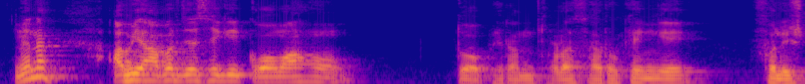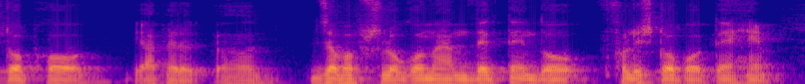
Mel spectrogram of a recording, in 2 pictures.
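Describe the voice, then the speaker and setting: With a fairly low, darkish voice, a male teacher works through a Hindi grammar lecture step by step. He often uses filler sounds, asks rhetorical questions that he then answers, and chants Sanskrit verse at shifting speeds.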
